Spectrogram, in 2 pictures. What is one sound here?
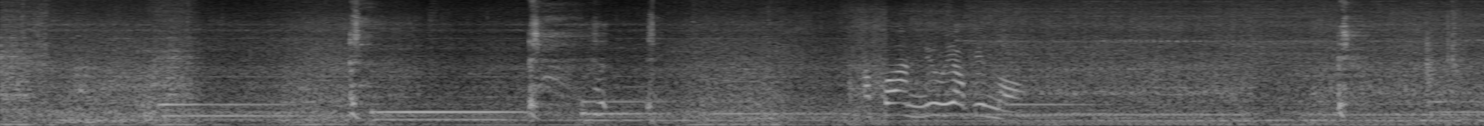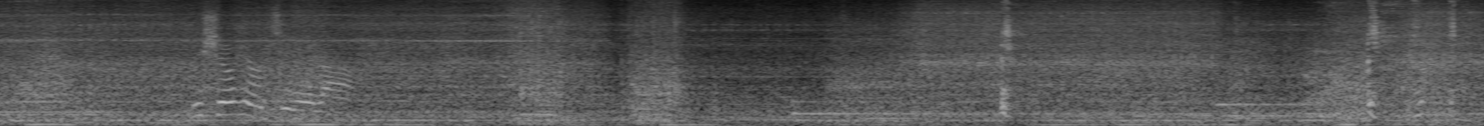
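Sewing machines whir and clatter steadily.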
